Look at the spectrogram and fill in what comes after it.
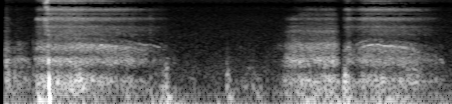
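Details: A sleeping Dobermann snores with long, rasping, wheezy breaths, each drawn-out inhale rumbling low.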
